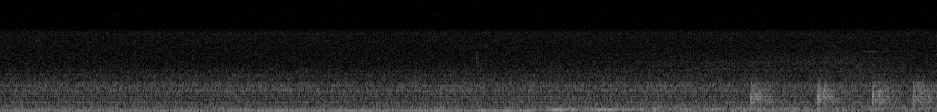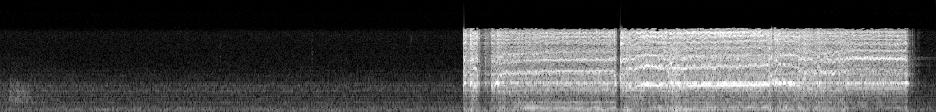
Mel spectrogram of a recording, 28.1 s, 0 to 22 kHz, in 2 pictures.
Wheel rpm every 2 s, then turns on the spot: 0, 0, 0, 0, 0, 0, 0, 0, 0, 0, 50, 240, 290, 260.
none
